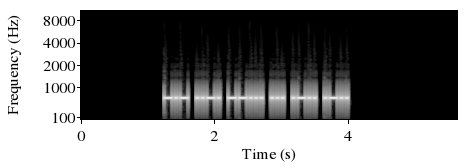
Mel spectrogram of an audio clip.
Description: Morse code, heard as a keyed tone, about 30 wpm, 700 Hz. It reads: KF7SLL
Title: USA Call Signs - 6 Characters - Repeated 2x - 30wpm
